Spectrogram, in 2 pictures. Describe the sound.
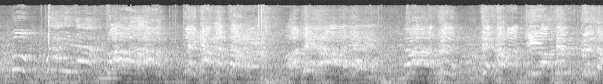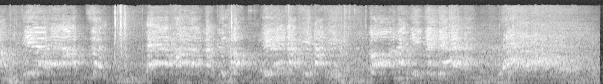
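Japanese children chant and shout together in a loud, steady, rhythmic welcome for the All Blacks rugby team. Crowd noise and thumping beats run throughout.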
